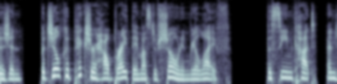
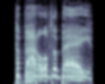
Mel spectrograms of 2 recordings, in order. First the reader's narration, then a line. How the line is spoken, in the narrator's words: whispered Specs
